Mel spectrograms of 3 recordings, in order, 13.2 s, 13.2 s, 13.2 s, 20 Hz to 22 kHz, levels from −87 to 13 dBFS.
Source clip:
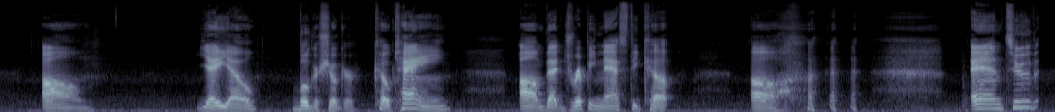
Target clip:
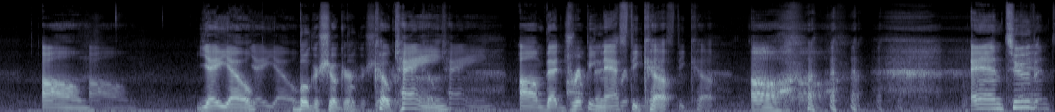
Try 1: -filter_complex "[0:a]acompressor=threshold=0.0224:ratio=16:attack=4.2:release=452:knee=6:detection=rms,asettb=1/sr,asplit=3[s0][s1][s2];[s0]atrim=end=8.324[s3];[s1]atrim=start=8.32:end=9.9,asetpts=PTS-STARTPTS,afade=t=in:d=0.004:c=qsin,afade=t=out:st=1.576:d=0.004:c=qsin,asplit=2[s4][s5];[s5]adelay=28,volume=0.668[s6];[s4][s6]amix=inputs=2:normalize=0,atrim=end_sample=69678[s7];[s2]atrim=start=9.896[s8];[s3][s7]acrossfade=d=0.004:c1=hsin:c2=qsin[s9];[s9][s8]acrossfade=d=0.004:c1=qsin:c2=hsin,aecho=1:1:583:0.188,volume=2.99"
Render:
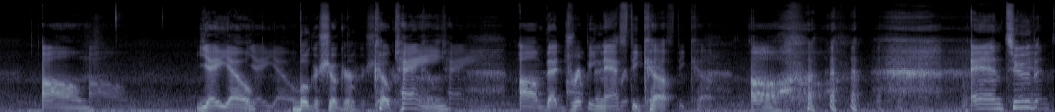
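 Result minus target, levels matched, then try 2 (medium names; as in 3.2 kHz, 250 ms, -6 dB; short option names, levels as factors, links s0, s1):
compression: peak gain reduction +11 dB
-filter_complex "[0:a]acompressor=threshold=0.0841:ratio=16:attack=4.2:release=452:knee=6:detection=rms,asettb=1/sr,asplit=3[s0][s1][s2];[s0]atrim=end=8.324[s3];[s1]atrim=start=8.32:end=9.9,asetpts=PTS-STARTPTS,afade=t=in:d=0.004:c=qsin,afade=t=out:st=1.576:d=0.004:c=qsin,asplit=2[s4][s5];[s5]adelay=28,volume=0.668[s6];[s4][s6]amix=inputs=2:normalize=0,atrim=end_sample=69678[s7];[s2]atrim=start=9.896[s8];[s3][s7]acrossfade=d=0.004:c1=hsin:c2=qsin[s9];[s9][s8]acrossfade=d=0.004:c1=qsin:c2=hsin,aecho=1:1:583:0.188,volume=2.99"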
